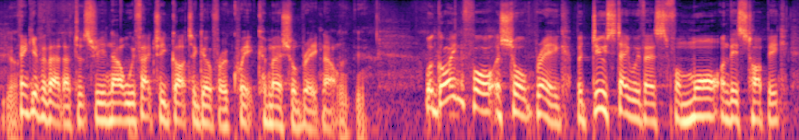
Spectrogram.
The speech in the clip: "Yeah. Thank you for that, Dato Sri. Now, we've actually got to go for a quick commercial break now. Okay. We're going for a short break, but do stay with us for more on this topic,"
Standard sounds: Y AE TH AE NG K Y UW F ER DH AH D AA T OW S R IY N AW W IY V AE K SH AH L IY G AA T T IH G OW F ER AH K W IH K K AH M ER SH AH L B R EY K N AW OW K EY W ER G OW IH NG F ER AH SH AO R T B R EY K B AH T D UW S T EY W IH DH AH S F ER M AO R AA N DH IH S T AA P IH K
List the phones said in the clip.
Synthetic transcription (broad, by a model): TH AE NG K Y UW F ER DH AH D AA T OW S R IY N AW W IY V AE K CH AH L IY G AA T T IH G OW F ER AH K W IH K K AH M ER SH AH L B R EY K N AW W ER G OW IH NG F ER AH SH AO R T B R EY K B AH T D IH S T EY W IH DH AH S F ER M AO R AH N DH IH S T AA P IH K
